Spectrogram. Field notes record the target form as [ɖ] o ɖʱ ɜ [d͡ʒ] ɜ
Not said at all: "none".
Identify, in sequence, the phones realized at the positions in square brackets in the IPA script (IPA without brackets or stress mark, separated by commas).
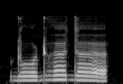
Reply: ɖ, d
